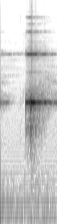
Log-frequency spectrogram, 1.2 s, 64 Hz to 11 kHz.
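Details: Steady electronic tone with one sharper beep from a bedside cardiac monitor measuring heart rate, pulse, SpO2 and BP; a normal device signal.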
